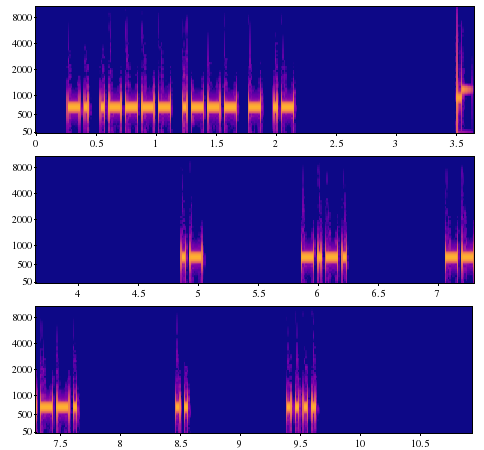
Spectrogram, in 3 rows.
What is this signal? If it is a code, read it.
Morse code, heard as a keyed tone, about 36 wpm, spaced as for 15 wpm, 700 Hz. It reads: N1JTA AC9IH
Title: USA Call Signs - 5 Characters - 8x Character Spacing - 35wpm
